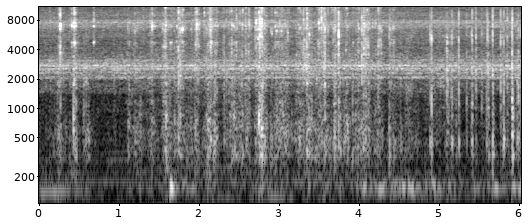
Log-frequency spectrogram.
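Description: Long pink nails tap a hollow, cylindrical clear plastic tube filled with small Christmas ornaments while it is held in the hands. The result is a quick, irregular run of light, bright plastic clicks with a faint rattle from the ornaments inside. A steady low hum runs underneath throughout.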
